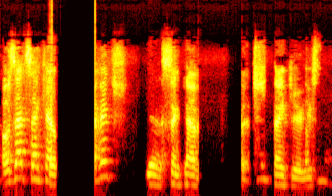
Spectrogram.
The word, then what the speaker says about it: Sienkiewicz: Yeah, Sienkiewicz. Thank you. You pronounced it much.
